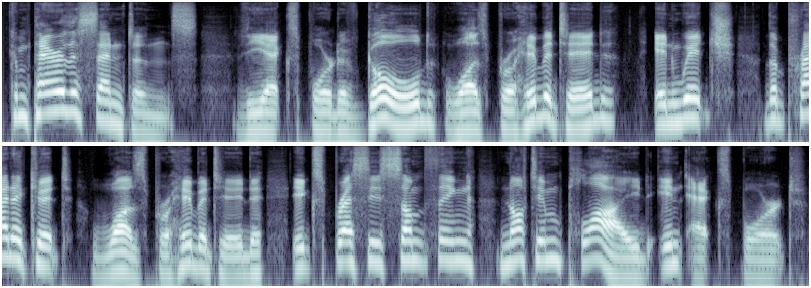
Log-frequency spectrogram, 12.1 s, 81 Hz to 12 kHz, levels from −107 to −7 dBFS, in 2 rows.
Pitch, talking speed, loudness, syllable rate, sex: 150 Hz, 105 wpm, -18 LUFS, 3.9 syllables/s, male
